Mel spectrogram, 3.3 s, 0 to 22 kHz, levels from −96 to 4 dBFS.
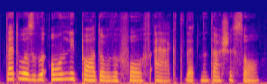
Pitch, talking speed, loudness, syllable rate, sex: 210 Hz, 215 wpm, -19 LUFS, 5.1 syllables/s, female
